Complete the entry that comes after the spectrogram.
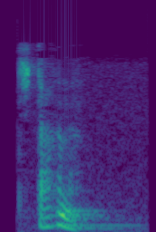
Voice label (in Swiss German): "starne", alsace; meteo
